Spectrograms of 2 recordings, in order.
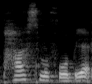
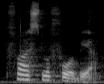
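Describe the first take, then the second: First: The word begins with a P sound. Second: The word begins with an F sound. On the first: The speaker calls it wrong. "It's not phasmophobia" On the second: The speaker calls it right. "P H is pronounced as fa, F"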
